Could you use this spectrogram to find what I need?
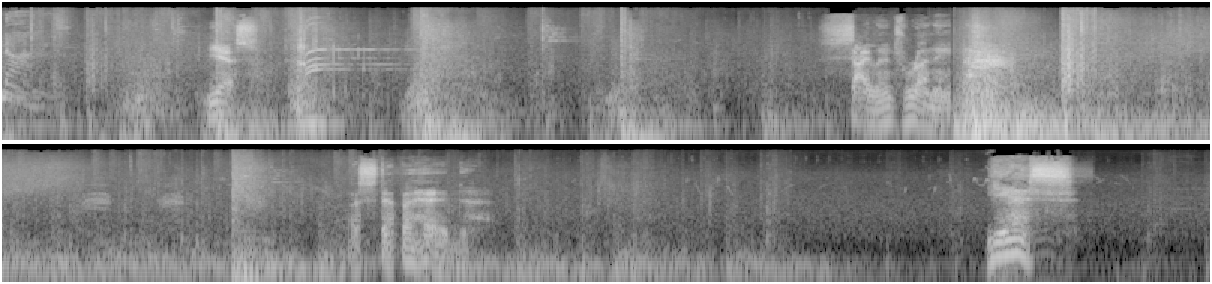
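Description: Game spell effects burst and crackle in short bursts.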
